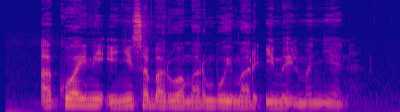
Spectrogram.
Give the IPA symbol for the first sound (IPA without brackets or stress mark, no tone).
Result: a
